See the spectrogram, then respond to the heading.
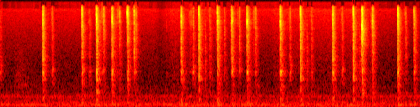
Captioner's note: typing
